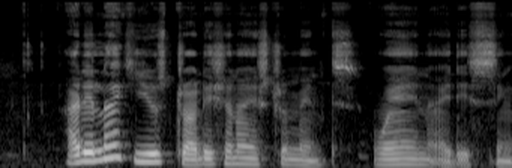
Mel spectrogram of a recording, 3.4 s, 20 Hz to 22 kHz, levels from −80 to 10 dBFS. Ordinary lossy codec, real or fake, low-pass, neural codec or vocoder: none; real; none; none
